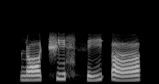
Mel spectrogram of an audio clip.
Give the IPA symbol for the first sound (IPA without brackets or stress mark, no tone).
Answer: ɳ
